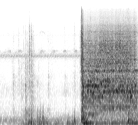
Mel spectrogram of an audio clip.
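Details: Drag car on road trip, after distributor swap, distributor cap off to check rotor rotation: a few soft knocks then steady starter whirring over a second with no firing; cranks but won't start.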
